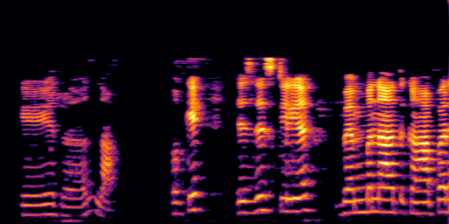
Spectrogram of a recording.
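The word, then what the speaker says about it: Vembanad: ठीक है, और ये इसका नाम है वेम्बनाद।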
